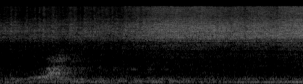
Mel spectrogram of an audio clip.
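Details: Eastern diamondback rattlesnake rattling: a steady, dry, high hiss-like buzz that swells louder through the second half, with a faint low hum underneath.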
